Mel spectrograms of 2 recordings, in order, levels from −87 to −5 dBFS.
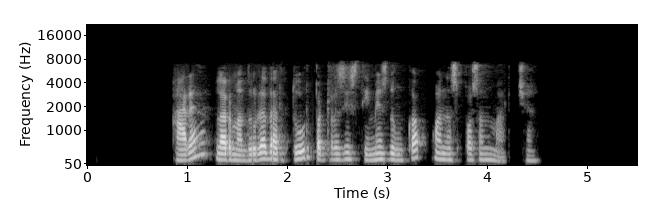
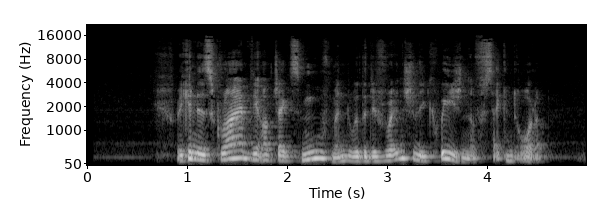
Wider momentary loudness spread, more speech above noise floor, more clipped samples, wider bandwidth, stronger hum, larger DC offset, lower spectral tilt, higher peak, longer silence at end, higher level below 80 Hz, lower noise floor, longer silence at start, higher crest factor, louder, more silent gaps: about the same, 12 LU vs 10 LU; first, over 67 dB vs 34 dB; neither; second, 7.8 kHz vs 15 kHz; neither; neither; about the same, -5 dB/octave vs -5.5 dB/octave; first, -2 dBFS vs -16 dBFS; first, 1 s vs 0.4 s; first, -64 dBFS vs -78 dBFS; first, under -90 dBFS vs -65 dBFS; first, 0.85 s vs 0.7 s; first, 22 dB vs 16 dB; first, -24 LUFS vs -31 LUFS; first, 4.25-4.31 s vs none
